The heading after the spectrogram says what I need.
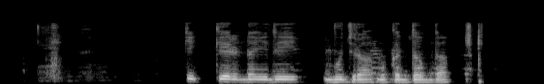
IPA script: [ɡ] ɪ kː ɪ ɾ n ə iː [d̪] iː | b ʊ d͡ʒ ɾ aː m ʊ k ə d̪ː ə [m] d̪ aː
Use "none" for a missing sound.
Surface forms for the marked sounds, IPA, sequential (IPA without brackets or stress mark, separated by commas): k, d̪, m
